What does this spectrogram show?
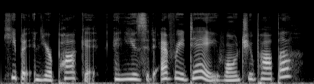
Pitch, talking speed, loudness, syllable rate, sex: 250 Hz, 250 wpm, -20 LUFS, 6.8 syllables/s, female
